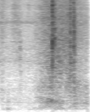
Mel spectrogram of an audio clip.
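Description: A drawer slides open or shut during makeup organizing, making a short rolling rumble that ends in a couple of light knocks, close and moderately loud.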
